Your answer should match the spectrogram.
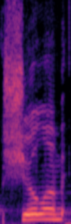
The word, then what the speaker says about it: Sholom: Yeah, well, Sholom is the right way to say it, folks.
